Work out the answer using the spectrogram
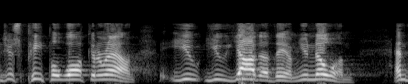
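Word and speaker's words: yada (ידע): The word here for know, K-N-O-W, the word for know your God, is the Hebrew word in the Old Testament called yada. I believe you spell it Y-A-D-A.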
